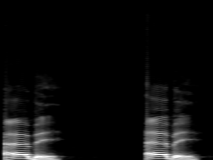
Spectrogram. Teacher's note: বা কলকলার হরফ নিচের দিকে ধাবিত করে ধাক্কা দিয়ে উচ্চারণ করব। প্রিয় দর্শক দেখুন, এই যে বার নিচের দিকে ধাবিত করা ত্রিভুজ চিহ্ন দেওয়া আছে, তো আমরা নিচের দিকে ধাবিত করে ধাক্কা দিয়ে উচ্চারণ করব।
